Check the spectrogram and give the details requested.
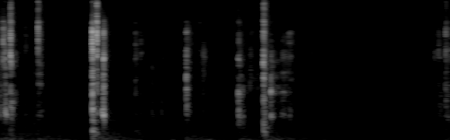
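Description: Faint mouth clicks and smacks of chewing a bite of soft pretzel: a handful of short, sharp sounds spread over the first three seconds, with near silence between them.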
